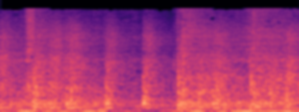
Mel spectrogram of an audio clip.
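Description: Marching band side drums and bass drums beating a steady march rhythm, about four strokes a second, with a brief lull about a second in.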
